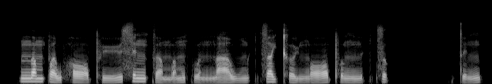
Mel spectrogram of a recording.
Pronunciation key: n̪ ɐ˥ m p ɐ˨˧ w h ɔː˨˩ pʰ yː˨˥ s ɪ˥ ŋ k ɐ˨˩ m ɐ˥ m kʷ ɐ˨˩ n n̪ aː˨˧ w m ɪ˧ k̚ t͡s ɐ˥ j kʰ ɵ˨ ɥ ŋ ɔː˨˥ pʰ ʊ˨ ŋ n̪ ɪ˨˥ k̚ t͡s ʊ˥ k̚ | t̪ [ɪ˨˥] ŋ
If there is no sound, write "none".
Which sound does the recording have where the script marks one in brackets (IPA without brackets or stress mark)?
ɪ˨˥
